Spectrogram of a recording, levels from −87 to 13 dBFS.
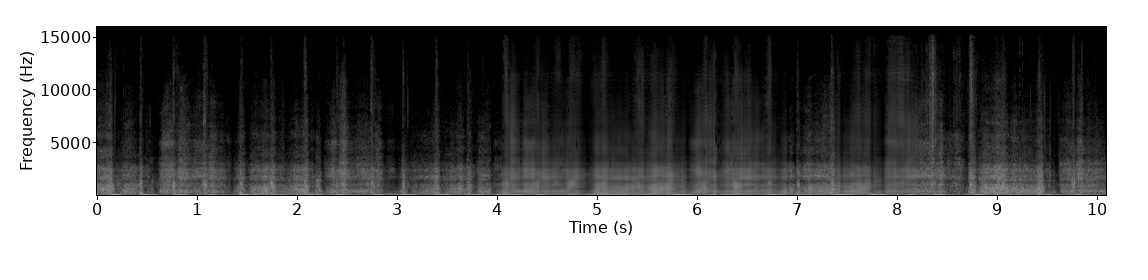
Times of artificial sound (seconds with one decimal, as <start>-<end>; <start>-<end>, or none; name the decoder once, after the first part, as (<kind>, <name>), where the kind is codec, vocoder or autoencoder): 4.0-6.9 (vocoder, BigVGAN v2); 7.4-8.2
